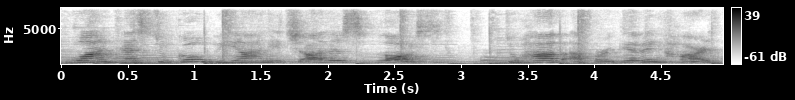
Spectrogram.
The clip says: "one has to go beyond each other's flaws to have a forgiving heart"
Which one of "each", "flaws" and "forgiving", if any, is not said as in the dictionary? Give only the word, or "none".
flaws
